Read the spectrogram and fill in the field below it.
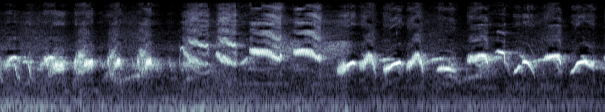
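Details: Chinese hwamei singing in the morning to train its voice for contests: strongly pulsed phrases of sharp whistled notes, some in quick repeated pairs, rising and falling, with a clean pause between each burst.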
